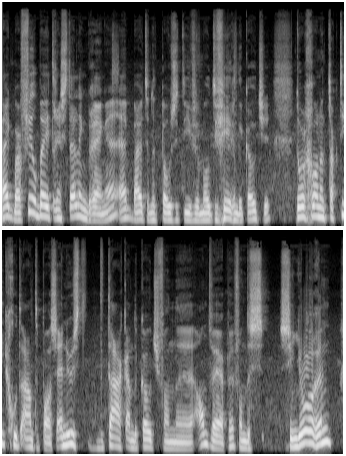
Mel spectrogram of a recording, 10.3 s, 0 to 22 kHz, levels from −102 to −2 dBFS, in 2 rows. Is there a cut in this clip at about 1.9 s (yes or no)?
no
